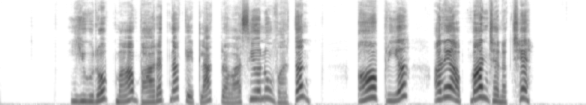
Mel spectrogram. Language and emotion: Gujarati, disgusted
